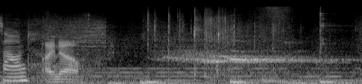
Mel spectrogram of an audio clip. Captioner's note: howling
